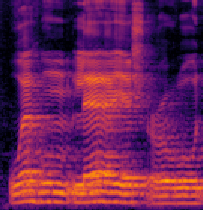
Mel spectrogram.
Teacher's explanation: വാവ് 2 ചുണ്ടുകളിൽ നിന്ന് തന്നെ വരണം. ചുണ്ടുകൾ വൃത്താകൃതിയിലാക്കിക്കൊണ്ടാണ് വാവ് ഉച്ചരിക്കേണ്ടത്.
